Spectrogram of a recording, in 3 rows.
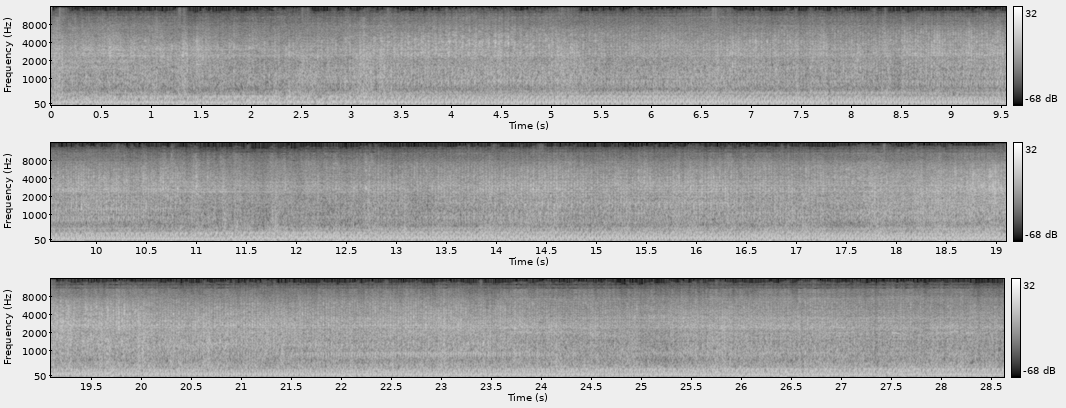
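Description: Harley-Davidson Sportster Iron 883's air-cooled V-twin engine running at a steady cruise, heard from the rider's seat as an even, low drone.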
